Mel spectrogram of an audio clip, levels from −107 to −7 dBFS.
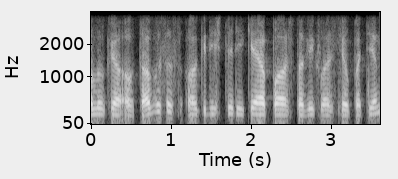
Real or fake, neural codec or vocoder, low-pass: real; none; 3.6 kHz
